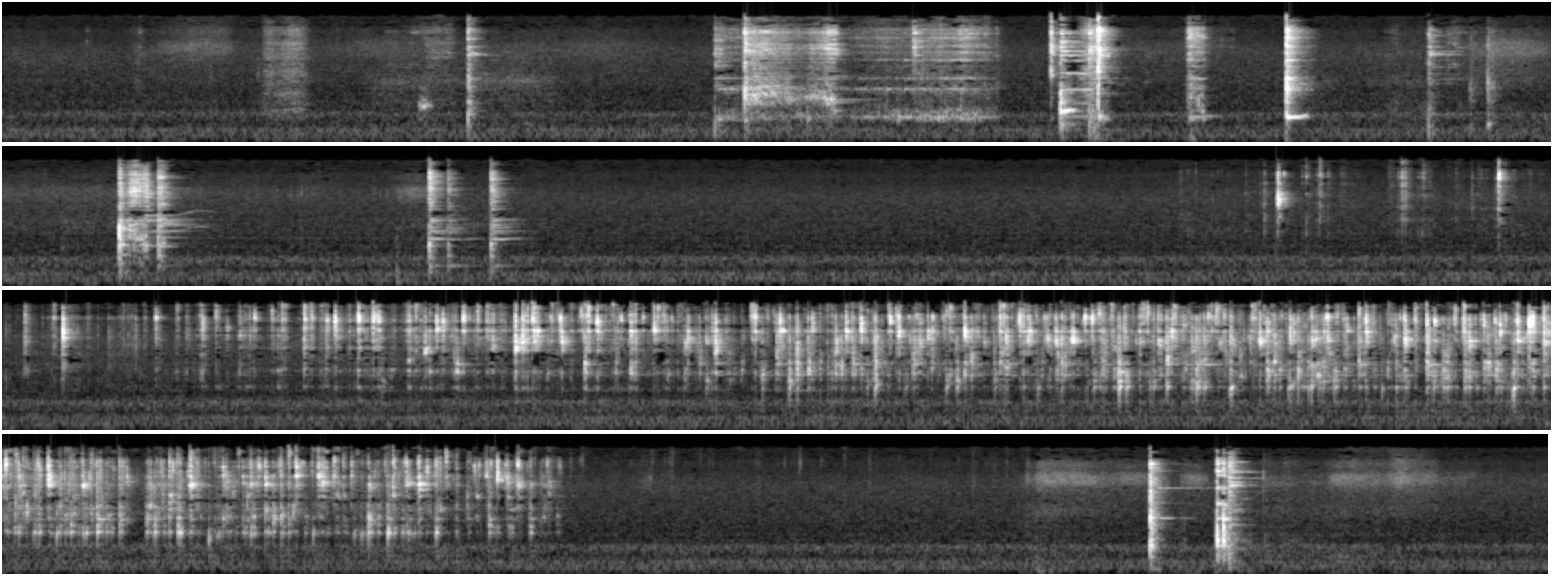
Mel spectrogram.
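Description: Water poured from a stainless steel mug through a homemade aluminium-can spout into a stainless steel bowl, a steady splashing trickle lasting about ten seconds. Before it come scattered clinks and taps of the steel mug and the thin aluminium being handled, and two knocks come near the end.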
